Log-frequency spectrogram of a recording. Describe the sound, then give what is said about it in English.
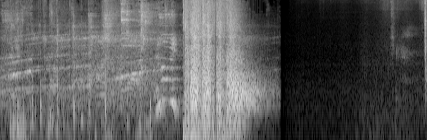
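Gunfire during a police confrontation, with dense, loud shots crackling rapidly for about five seconds before cutting off into near silence. “Go. Shots fired.”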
